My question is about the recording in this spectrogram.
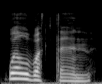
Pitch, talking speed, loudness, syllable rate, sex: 195 Hz, 175 wpm, -16 LUFS, 4.4 syllables/s, female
